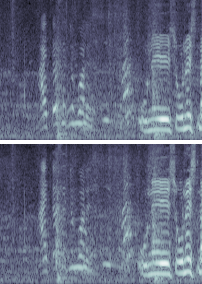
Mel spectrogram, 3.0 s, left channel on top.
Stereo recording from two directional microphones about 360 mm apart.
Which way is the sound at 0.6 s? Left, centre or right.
Centre.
